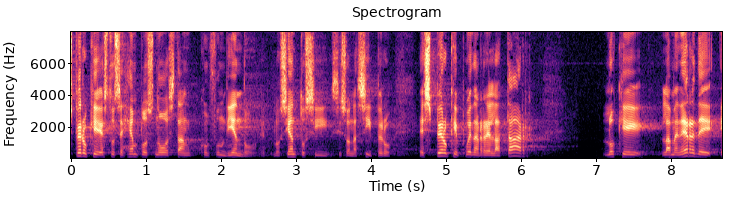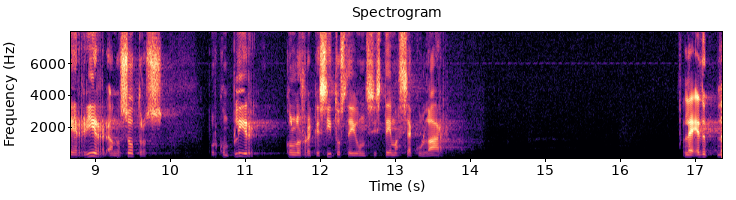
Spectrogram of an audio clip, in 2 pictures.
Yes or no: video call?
no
